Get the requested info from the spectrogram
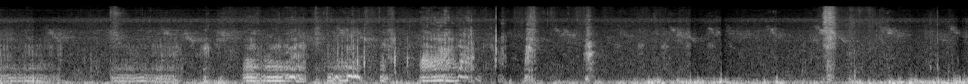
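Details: Pomeranian pair play-fighting on a central Wisconsin farm: clustered growls and yappy snarls in the first few seconds, then mostly scuffling, clicks and low background rumble.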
